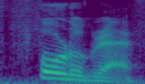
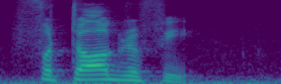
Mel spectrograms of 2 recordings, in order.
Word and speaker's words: photograph: I pronounce this as photograph which means I'm stressing on the first syllable but when I look at this particular word I pronounce this as photography how do I pronounce photography and how many syllables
